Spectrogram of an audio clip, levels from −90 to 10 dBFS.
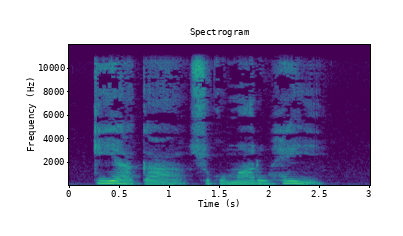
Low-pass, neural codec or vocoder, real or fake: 10.8 kHz; none; real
